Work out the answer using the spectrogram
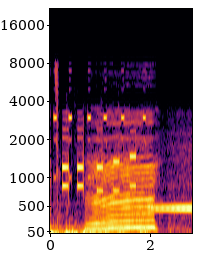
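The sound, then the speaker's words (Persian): Phone call being dialled: a few quick touch-tone keypad beeps, then a long buzzing tone with stepped higher notes, ending in a steady pure tone. “بذار من یه زنگش بزنم این آدرس درست بگیرم برم پیش شما.”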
